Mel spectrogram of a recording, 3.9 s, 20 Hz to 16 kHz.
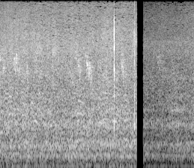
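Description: Honeybees drone around a hive at an apiary on a hot 36°C afternoon, a dense, even buzz heard close and unbroken apart from a momentary cut near the end.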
